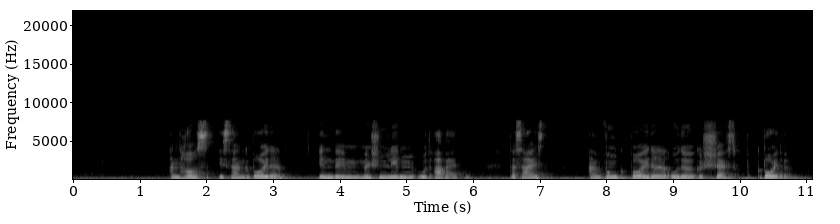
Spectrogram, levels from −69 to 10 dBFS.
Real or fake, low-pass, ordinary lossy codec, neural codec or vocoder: real; none; none; none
